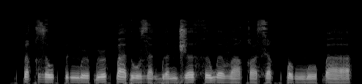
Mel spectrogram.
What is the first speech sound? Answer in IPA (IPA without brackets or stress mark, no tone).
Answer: k͡p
